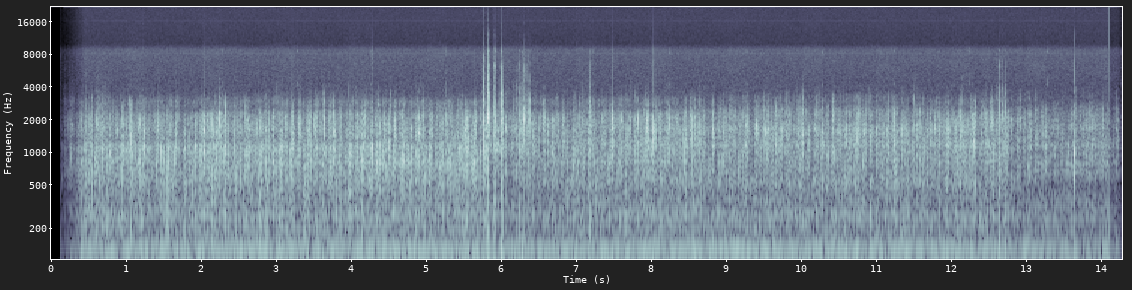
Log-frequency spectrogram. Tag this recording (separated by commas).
Liquid, Boiling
